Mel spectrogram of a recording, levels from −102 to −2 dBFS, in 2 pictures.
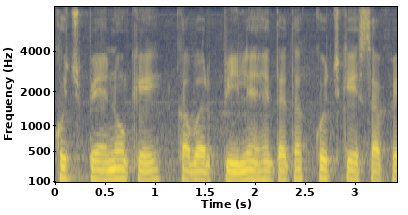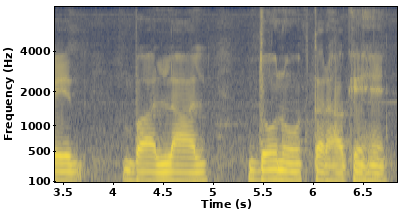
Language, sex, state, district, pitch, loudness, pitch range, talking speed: Hindi, male, Uttar Pradesh, Jalaun, 110 Hz, -14 LUFS, 105-115 Hz, 140 wpm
